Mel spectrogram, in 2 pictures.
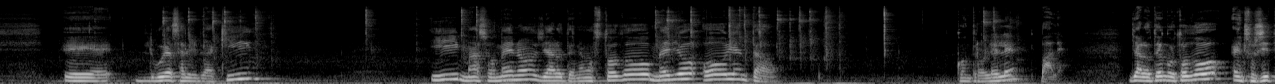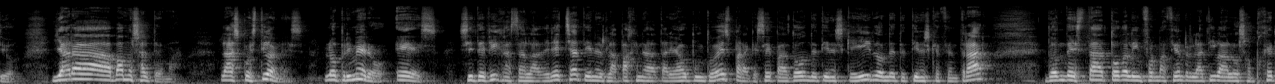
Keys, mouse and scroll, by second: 1.9-2.7 typing, 4.7 super+h, 6.4-8.5 typing, 9.9 ctrl+l.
